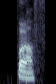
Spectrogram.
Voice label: "puff", Indian; Dictionary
